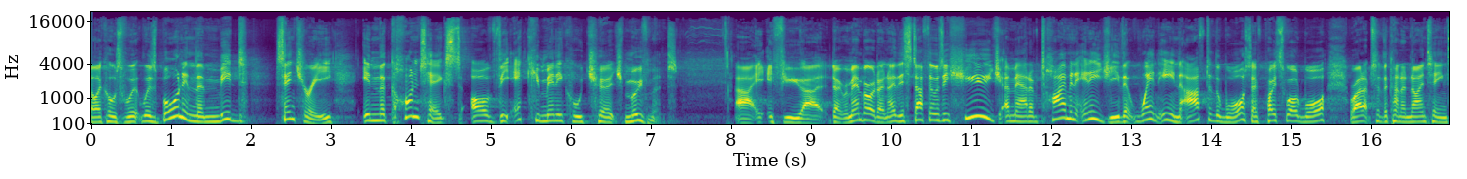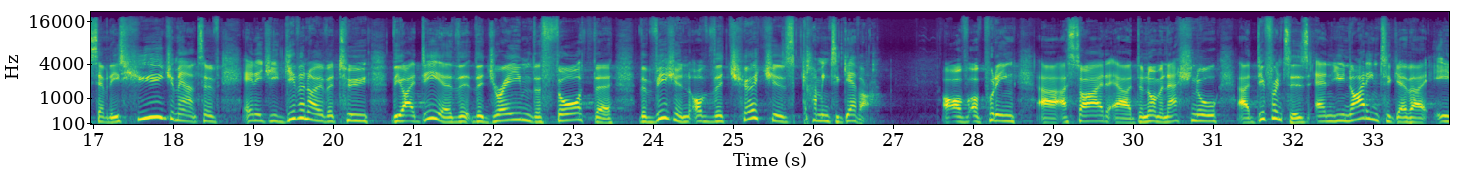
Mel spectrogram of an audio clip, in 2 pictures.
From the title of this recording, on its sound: Talk 3 from Reach Australia National Conference 2023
